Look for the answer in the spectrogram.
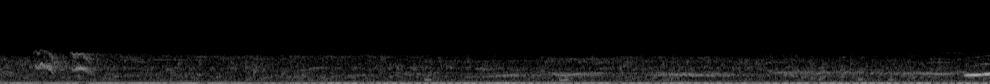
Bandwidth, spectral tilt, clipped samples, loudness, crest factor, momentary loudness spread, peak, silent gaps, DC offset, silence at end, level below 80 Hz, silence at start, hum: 3.6 kHz; -9.5 dB/octave; under 0.1%; -42 LUFS; 18 dB; 5 LU; -20 dBFS; none; under 0.1%; 0 s; -40 dBFS; 0 s; none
